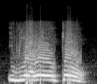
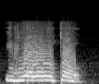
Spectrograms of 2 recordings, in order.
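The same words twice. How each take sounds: The two takes are said the same way.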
